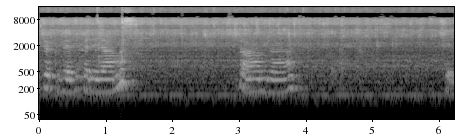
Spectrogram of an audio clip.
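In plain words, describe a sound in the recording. Food sizzles softly in a pot.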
